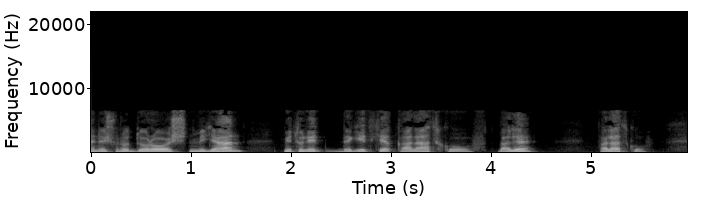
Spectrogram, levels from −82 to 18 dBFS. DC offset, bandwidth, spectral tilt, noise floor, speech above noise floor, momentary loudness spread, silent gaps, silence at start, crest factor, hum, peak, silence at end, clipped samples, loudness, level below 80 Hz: under 0.1%; 6.8 kHz; -6 dB/octave; -64 dBFS; 41 dB; 11 LU; none; 0 s; 18 dB; none; -6 dBFS; 0.4 s; under 0.1%; -24 LUFS; -64 dBFS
